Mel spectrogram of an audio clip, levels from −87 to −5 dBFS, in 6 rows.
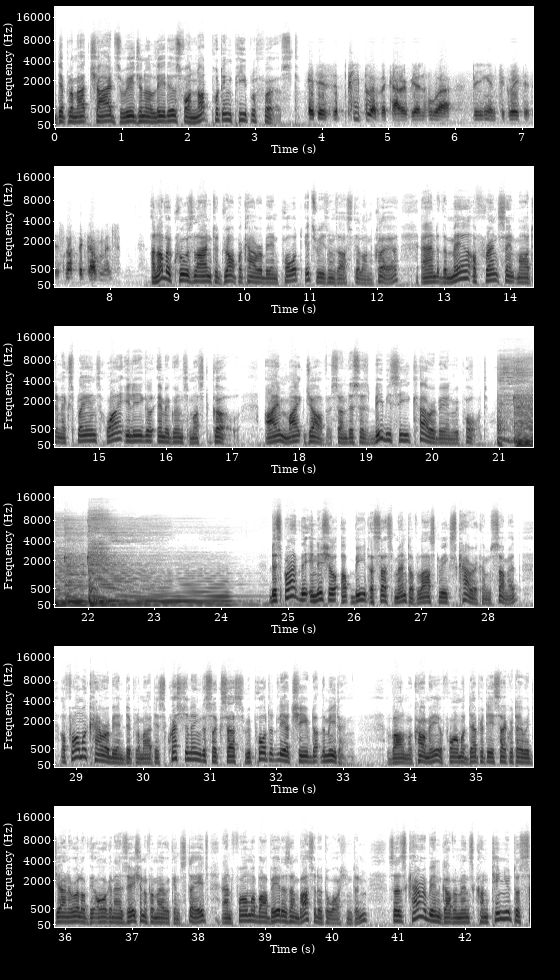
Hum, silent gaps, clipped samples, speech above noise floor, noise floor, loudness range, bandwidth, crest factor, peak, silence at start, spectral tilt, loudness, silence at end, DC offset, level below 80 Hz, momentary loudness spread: none; none; under 0.1%; 33 dB; -55 dBFS; 3 LU; 11.5 kHz; 18 dB; -6 dBFS; 0 s; -7 dB/octave; -23 LUFS; 0 s; under 0.1%; -38 dBFS; 9 LU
